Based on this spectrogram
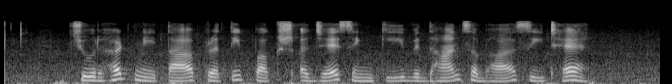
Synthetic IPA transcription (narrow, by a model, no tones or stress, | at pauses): t͡ʃʊɾɦəʈneːt̪apɾɐt̪ɪpəkʃɐd͡ʒɛːsɪ̃ŋɡkiʋɪd̪ʱaːnsəbʱasiːʈhɛː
